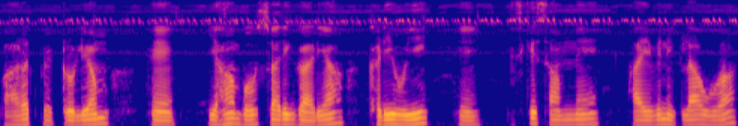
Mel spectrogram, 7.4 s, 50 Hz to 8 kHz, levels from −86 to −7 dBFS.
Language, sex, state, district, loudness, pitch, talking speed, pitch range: Hindi, male, Goa, North and South Goa, -29 LUFS, 110 Hz, 140 wpm, 105-115 Hz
